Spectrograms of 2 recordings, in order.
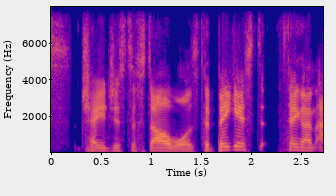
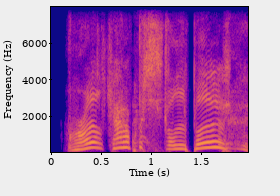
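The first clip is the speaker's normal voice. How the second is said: put-on creature voice, much higher; 9 semitones higher than usual. Retelling waking the parents on Christmas morning, as the sister asked: Gollum voice. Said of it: "I used to do a really good Gollum".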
